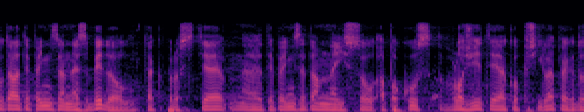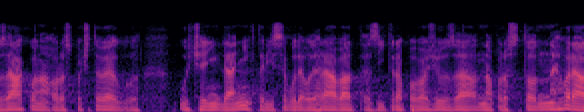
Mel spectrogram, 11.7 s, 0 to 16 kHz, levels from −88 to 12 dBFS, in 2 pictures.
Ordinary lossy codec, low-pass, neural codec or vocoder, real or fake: Opus, 64 kbps; 7.2 kHz; none; real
